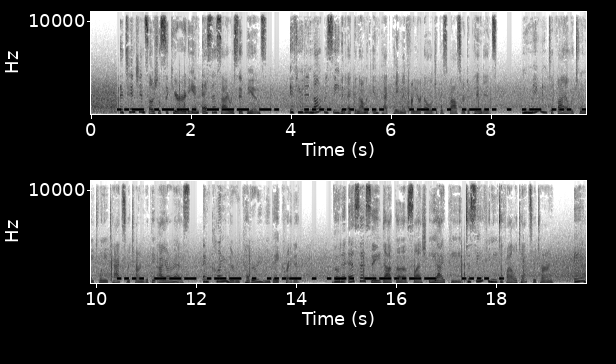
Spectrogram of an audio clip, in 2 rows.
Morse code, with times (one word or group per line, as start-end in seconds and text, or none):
0.5-3.7 UPON
4.3-5.8 HIS
6.4-9.9 RELEASE
10.4-16.8 HOWEVER,
17.3-18.1 HE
